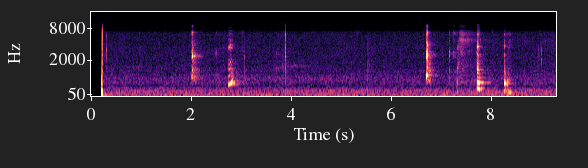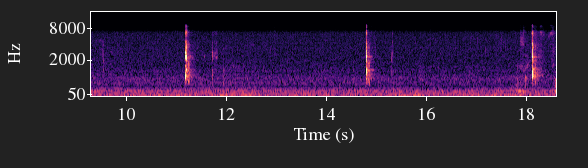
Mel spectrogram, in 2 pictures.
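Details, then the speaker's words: Newborn girl's first hiccups, in hospital at 4:30 am, ongoing a couple of minutes, just after a diaper change: brief sharp hiccups at irregular intervals, about nine in under twenty seconds, over quiet room noise. "4:30 on the 16th 4:30 in the morning she's had the hiccups for like couple minutes"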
